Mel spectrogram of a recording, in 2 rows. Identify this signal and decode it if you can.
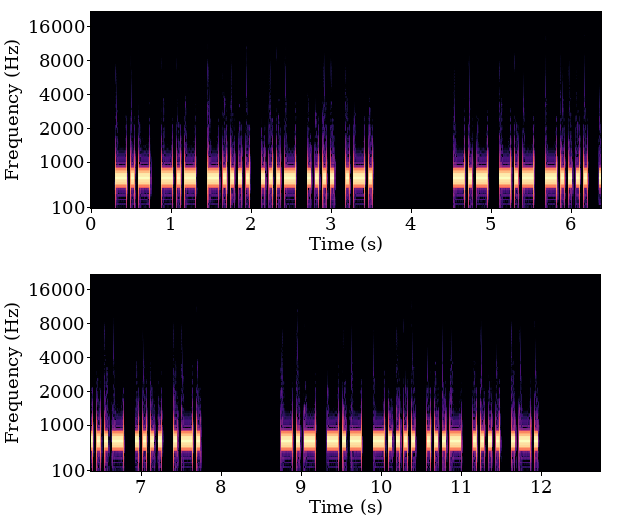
Morse code, heard as a keyed tone, about 25 wpm, 700 Hz. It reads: KK6VHR KK6VHR KK6VHR
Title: USA Call Signs - 6 Characters - Repeated 3x - 25wpm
